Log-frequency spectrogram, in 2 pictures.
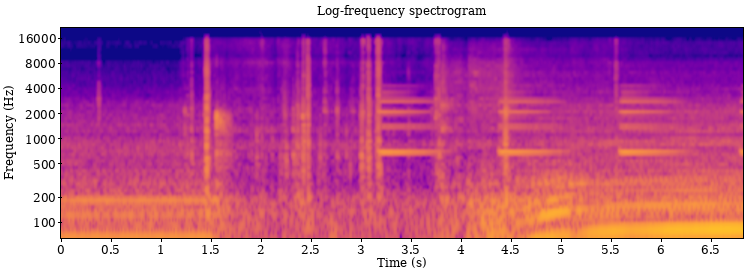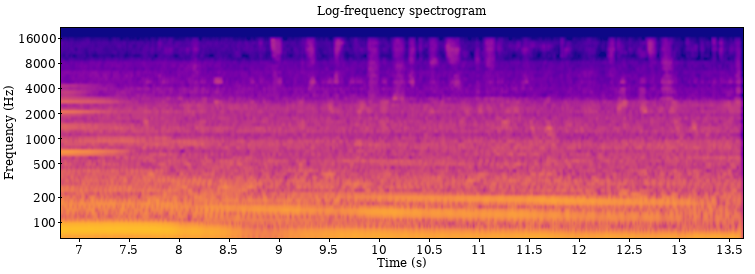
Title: Chevrolet Nubira 1.8, cold start problem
